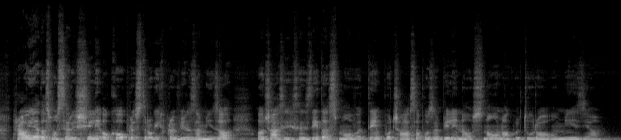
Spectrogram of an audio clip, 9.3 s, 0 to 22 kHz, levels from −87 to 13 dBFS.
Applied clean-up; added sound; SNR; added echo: none; none; none; none.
